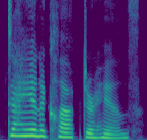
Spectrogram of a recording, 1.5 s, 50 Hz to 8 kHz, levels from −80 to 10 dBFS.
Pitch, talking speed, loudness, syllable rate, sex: 260 Hz, 165 wpm, -16 LUFS, 4.7 syllables/s, female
